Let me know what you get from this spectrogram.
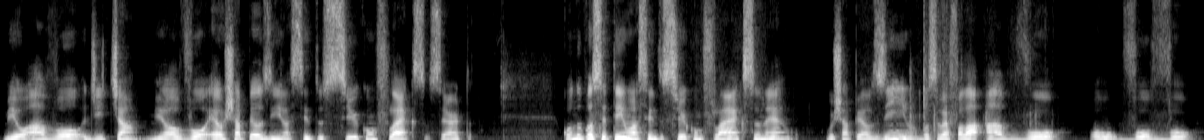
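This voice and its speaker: A man's voice: mid-range voice, lively intonation, mellow. A man with a Brazilian Portuguese accent giving a casual spoken pronunciation lesson, explaining patiently with repeated examples and frequent checks like "right?". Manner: explains slowly with many tag questions and repeated examples. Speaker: Portuguese teacher.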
